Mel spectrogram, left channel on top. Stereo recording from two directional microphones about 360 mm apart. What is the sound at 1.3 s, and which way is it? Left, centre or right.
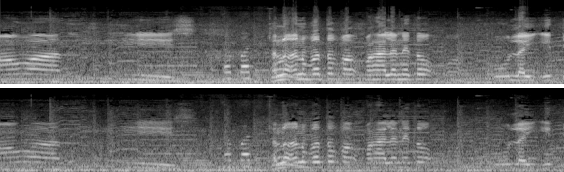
Music, centre.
